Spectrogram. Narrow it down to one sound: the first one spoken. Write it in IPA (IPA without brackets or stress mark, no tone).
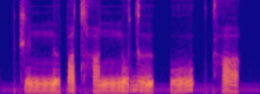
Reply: t͡ʃ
